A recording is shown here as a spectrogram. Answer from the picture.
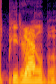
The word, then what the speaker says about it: Elbow: And it is spelled E-L-B-O-W. It is Peter Elbow. – Just like your elbow.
